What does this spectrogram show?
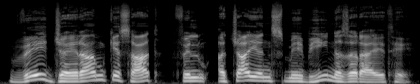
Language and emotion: Hindi, neutral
